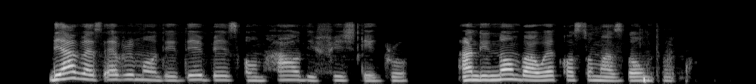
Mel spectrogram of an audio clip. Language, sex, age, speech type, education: Nigerian Pidgin, female, 30-45, spontaneous, tertiary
